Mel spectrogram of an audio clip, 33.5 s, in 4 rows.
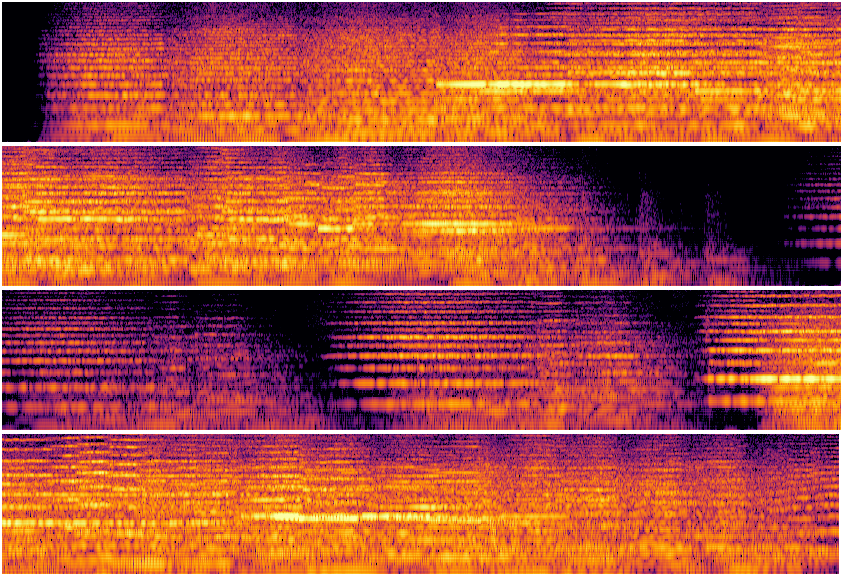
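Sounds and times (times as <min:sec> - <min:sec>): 
cello: 0:00.3 - 0:33.5
violin: 0:00.3 - 0:33.5
oboe: 0:03.7 - 0:14.6, 0:23.8 - 0:31.8.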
